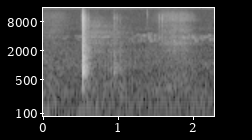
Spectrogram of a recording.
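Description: A single sharp metallic click about half a second in, then a faint tick, from a small metal brake-cable adjuster being handled and taken apart at the bike's brake lever.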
